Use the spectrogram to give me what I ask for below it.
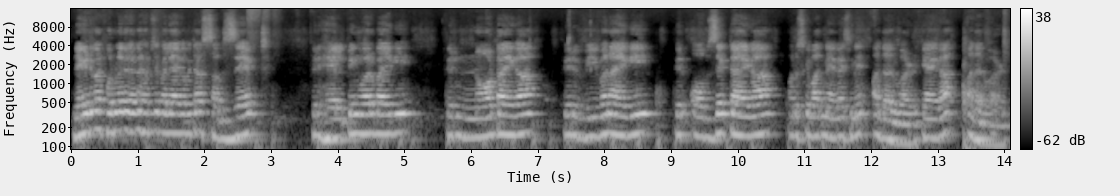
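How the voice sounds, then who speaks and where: A man's voice: fairly high pitch, steady tone, dark tone. Echoey grammar teacher quizzing his class. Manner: quizzes students with repeated questions, dictates examples slowly. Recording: echoey room, far from mic.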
